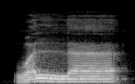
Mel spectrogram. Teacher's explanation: ابھی مد زیادہ نہیں کریں گے کیونکہ اس کی حرف مد کے بعد ابھی حمزہ نہیں آیا ہے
